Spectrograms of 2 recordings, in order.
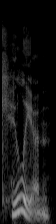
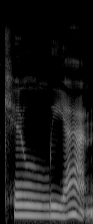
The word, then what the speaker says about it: Cillian: Oh, Killian with a hard C. So it's Killian. It's Irish.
